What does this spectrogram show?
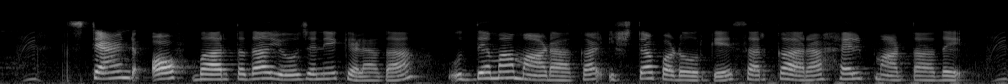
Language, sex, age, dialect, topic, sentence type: Kannada, female, 36-40, Central, banking, statement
